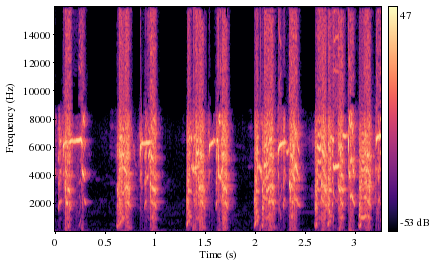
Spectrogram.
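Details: Loud, rasping, grating calls from a Peregrine falcon pair at Oudenaarde during a morning conversation on 7 March 2020. The calls come in chattering clusters of two to three notes, separated by brief silences.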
